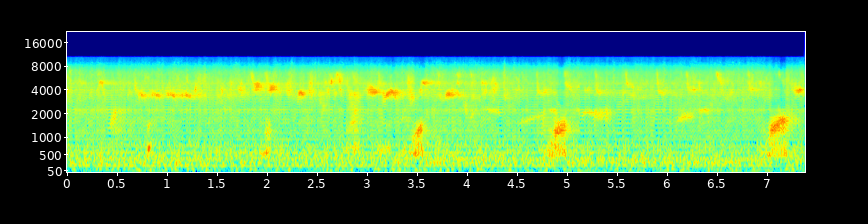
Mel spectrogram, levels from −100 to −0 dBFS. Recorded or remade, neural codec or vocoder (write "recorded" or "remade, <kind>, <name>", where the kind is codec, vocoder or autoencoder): remade, vocoder, Vocos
